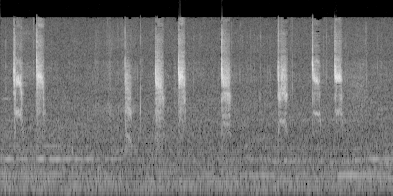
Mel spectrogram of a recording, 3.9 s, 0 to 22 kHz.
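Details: Several sparrows greeting the recordist at a community hall on 16 July 2020, giving short, sharp high chirps in loose pairs and singles spread over a few seconds, with a faint steady hum underneath.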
